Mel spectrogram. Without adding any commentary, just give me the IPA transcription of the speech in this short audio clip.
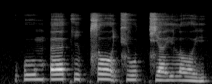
ʔuː˧mʔɛː˧˥ki˧p̚ sɤː˥˨t͡ɕuː˧t̚t͡ɕɛː˧j lɤː˧˩j

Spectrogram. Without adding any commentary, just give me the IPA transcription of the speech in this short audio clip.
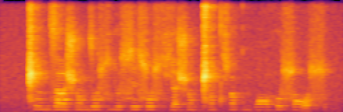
ǁɯnza ʃɔ̃nzoɬʎɯɬiɬ oɬçaʃɔ̃ǁɔ̃tˤ çɔ̃tˤmbɔho ɬɔɬ

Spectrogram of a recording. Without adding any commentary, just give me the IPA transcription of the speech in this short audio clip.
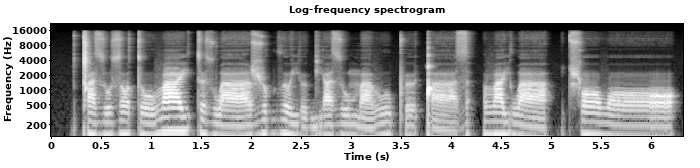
ǀazuzɔto βaːjtɵzwaː ʐuɡðɵjøɡ jazuma βupʼøǃaz | βajwa | t͡ɕʰɔːβɔː

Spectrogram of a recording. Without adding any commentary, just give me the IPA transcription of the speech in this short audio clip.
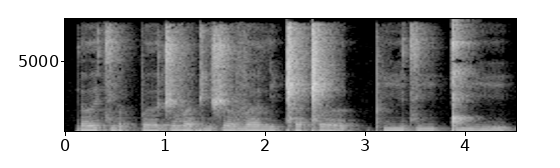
ɾəːɪ̯t͡siɾə pːəːd͡ʒəvɜ ɡiʃəː vɜlːiǁɜǁəː | pʰiːt͡si | ǃiː

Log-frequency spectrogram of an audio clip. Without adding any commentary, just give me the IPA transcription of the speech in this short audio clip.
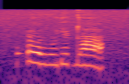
ʔœðu ɾʲə ɖa

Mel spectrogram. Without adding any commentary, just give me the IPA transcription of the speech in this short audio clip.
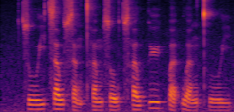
t͡suː˨˧jt͡sɐ˧w sɐ˨˩ŋ t̪ʰɐ˨mso˨˥wt͡sʰɐ˧w kyː˥k̚pɐ˨˥t̚ wɐ˨˧ŋ t̪ʰuː˧j

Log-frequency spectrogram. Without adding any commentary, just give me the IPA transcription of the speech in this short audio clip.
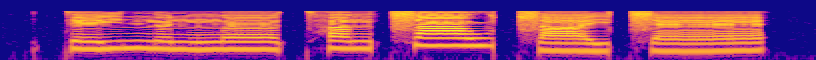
t̪e˨˧jn̪ɵ˨n ŋœː˨t̪ʰɐ˧ŋt͡saː˥w t͡saː˨jt͡sɛː˨˧

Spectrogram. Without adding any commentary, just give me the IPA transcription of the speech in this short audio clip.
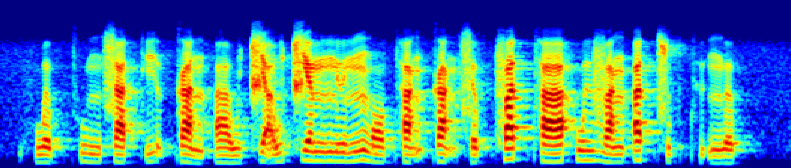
hwə˨˩p̚t̪ʰṳ˨˩ŋ sa˨˩t̚ʔḭ˧˨ə̯ ka˧˩nʔa̤˨˩wt͡ɕa̰˧˥wt͡ɕɛ˧m nɨ˨˦nŋɔ̤˨˩t̪ʰa̰˧˨ŋ ka̰˧˨ŋsə˨˩p̚ fa˦˥t̚t̪ʰaː˨˦hwɨ˧ va˨˦ŋʔa˦˥t̚su˨˩k̚t̪ʰɨ̰˧˨ ŋə˨˩p̚

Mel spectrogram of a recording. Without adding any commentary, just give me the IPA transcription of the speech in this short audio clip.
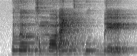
ðɤ ɡɤmɒ ɾaɲɒk͡pu ɡ͡be

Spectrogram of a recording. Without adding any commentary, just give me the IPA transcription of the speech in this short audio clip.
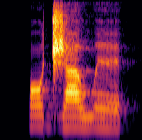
ɔd͡ʒawɛ

